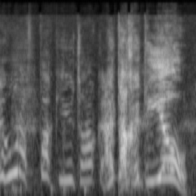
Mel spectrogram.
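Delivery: high squeaky comeback; mock high yell. Driver yelling at passenger, high mock shout. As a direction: fire it back high. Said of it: "I said".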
